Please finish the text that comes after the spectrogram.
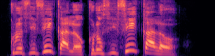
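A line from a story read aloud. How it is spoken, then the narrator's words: Crowd shouting. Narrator (Spanish): los sumos sacerdotes y los guardias gritaron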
